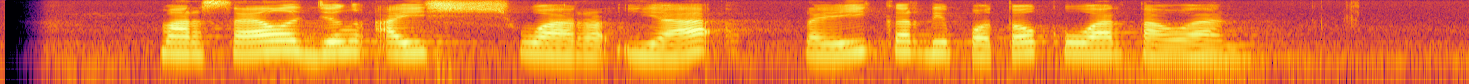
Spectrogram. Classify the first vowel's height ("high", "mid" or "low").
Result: low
